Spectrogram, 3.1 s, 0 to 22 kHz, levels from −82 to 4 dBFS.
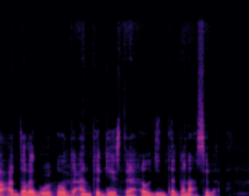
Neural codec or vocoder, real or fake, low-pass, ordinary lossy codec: codec, 44.1 kHz, 2.6 kbps, DAC; fake; 19.8 kHz; none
